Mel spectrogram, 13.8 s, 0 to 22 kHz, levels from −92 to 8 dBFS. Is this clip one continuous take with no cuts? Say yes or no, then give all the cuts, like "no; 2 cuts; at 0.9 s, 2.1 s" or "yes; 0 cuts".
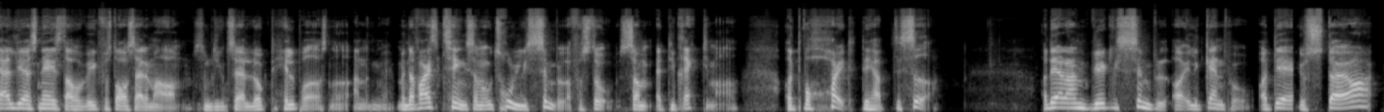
no; 9 cuts; at 2.3 s, 3.7 s, 4.4 s, 6.8 s, 8.0 s, 8.9 s, 10.9 s, 12.3 s, 12.9 s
